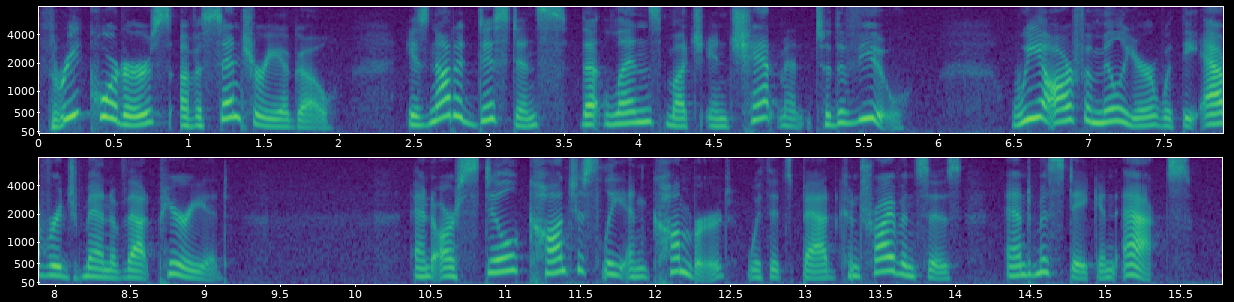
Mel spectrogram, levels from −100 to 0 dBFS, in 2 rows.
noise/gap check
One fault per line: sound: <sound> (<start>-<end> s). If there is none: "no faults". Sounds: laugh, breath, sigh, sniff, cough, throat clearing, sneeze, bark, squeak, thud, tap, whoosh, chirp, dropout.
no faults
